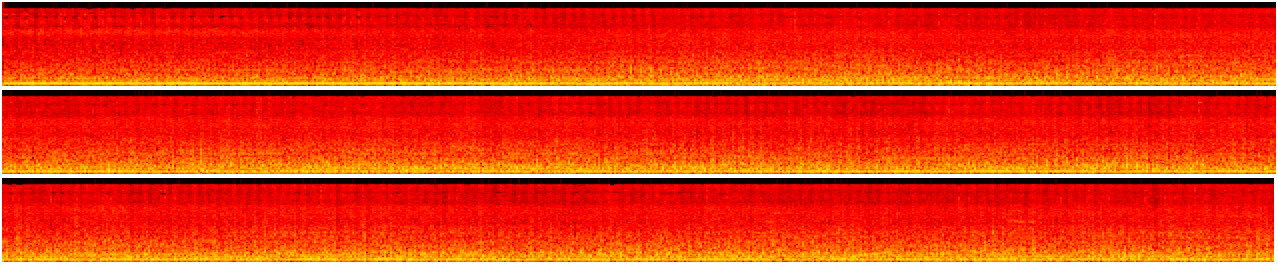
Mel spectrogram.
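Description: Helicopter running steadily in flight, a loud even drone with a strong low hum, heard from inside the cabin.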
